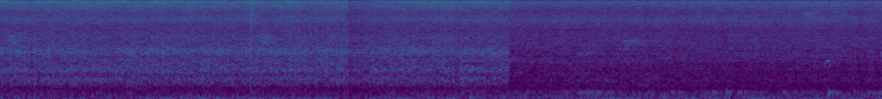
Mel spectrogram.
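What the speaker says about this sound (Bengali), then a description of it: "এ ফাঁকে আমরা আলু ভাজি করে নিচ্ছি।" Potatoes with salt and turmeric frying for aloo bhaji, a constant close sizzle and hiss of oil in the pan that drops slightly in intensity partway through, with no talking.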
